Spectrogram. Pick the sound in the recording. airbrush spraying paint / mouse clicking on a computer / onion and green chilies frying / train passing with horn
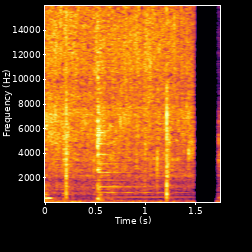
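onion and green chilies frying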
